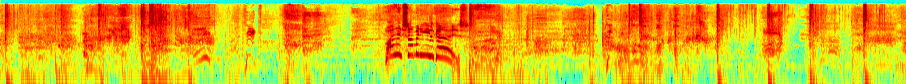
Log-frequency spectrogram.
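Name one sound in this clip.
Melee blows thud and crunch against bodies.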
